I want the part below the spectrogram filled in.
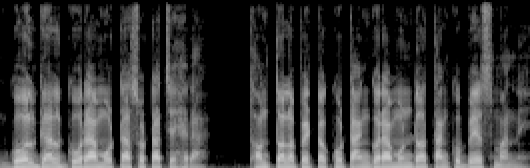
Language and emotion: Odia, neutral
